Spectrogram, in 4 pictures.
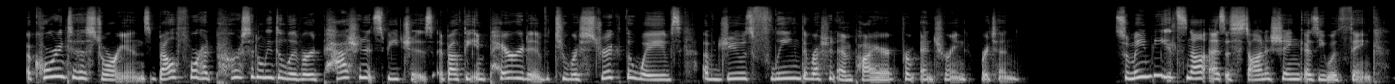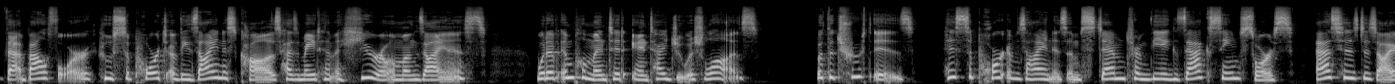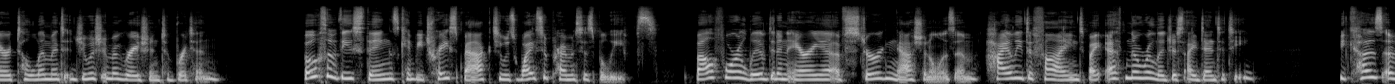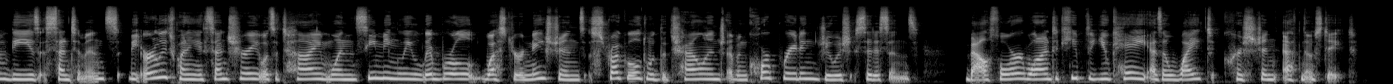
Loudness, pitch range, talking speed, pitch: -19 LUFS, 230-280 Hz, 150 wpm, 250 Hz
